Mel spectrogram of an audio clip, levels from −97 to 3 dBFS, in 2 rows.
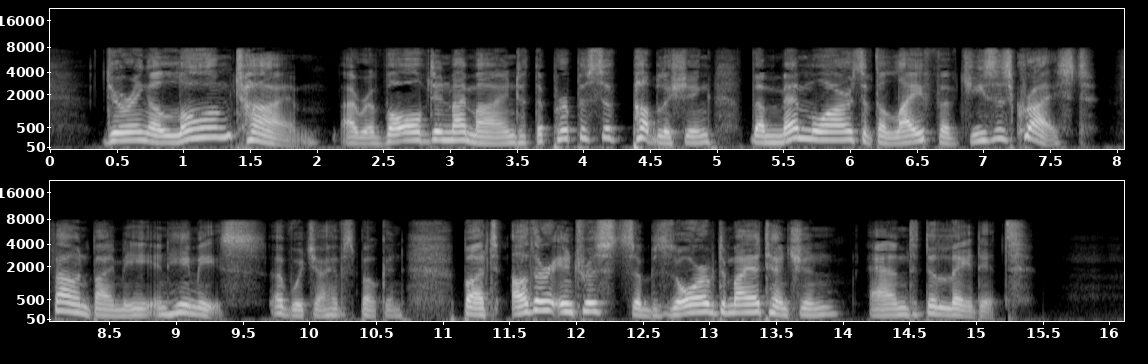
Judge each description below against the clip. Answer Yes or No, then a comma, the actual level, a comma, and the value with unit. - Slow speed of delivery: No, average, 150 wpm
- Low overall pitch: No, medium, 155 Hz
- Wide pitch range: Yes, wide, 6.6 semitones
